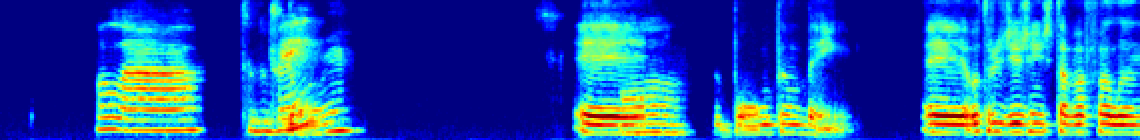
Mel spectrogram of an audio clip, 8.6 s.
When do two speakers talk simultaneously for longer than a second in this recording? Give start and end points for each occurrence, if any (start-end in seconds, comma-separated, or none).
none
